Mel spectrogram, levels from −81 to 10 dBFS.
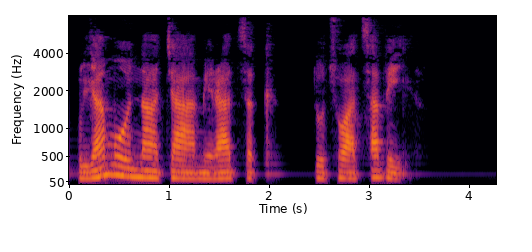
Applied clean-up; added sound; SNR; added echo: neural mask model RNNoise.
